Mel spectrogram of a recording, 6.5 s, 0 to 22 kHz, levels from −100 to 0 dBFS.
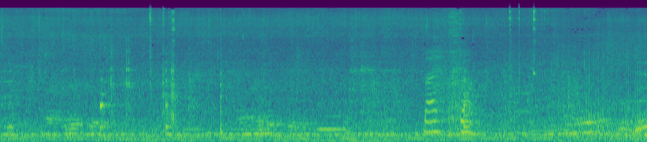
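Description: From 4.97 s to the end, a rattling robotic buzz at about 43 Hz rides on the sound. This is buffer tearing: writer and reader have slipped, so roughly a tenth of each period, which fits a 1024-sample buffer, replays audio about 100 ms old between hard joins.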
